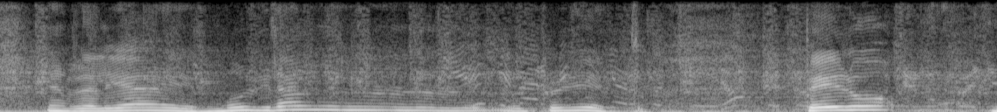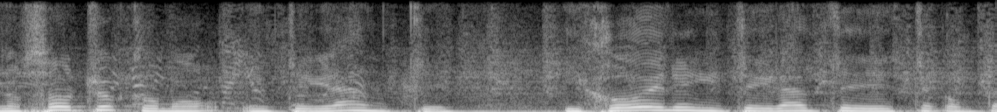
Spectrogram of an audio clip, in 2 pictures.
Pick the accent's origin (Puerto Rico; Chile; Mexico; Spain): Chile; el mensaje que nos deja de alegría como chilenos.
